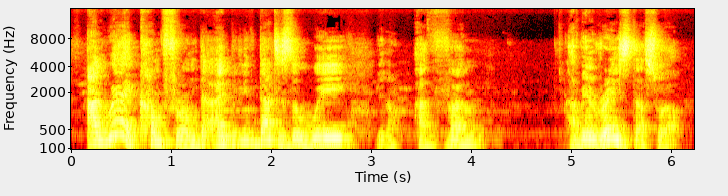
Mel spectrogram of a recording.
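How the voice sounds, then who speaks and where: Here a man speaks with a Nigerian accent at a moderate pace. His pitch swings very widely. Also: fairly high pitch for a man. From Nigeria (Lagos). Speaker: political commentator. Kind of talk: political commentary monologue. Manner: halting, many repetitions and restarts.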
